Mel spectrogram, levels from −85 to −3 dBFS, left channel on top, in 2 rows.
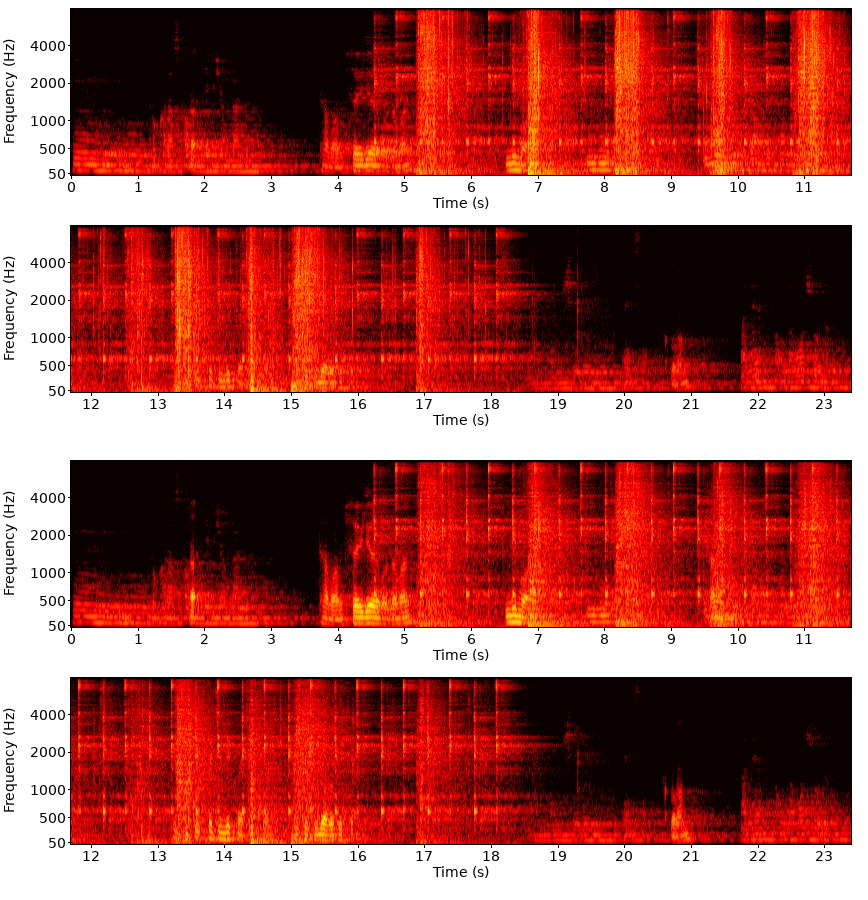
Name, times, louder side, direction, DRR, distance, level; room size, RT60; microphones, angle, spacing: voice 1, 0.0-2.7 5.3-5.7 7.7-8.2 9.5-9.9 10.2-11.5 18.5-20.4 21.7-23.1, left 1 dB, 25° left, -4 dB, 1.9 m, -47 dB
voice 2, 3.7-5.2 6.5-6.9 9.6-10.0 13.2-16.1 20.7-21.0, right 6 dB, 80° right, 8 dB, 0.4 m, -37 dB
sound 1, 4.4-9.5 9.7-9.8 10.1-10.2 10.4-10.5 10.8-10.9 11.1-11.2 11.5-12.6 12.8-13.3 13.6-14.3 14.6-15.0 15.3-15.7 16.0-16.1 16.3-16.8 17.0-18.2, right 4 dB, 40° right, 1.4 m, -37 dB
Crumpling crinkling, 5.2-6.2 6.5-7.7 8.1-9.0 9.4-10.0 10.8-11.6 11.9-15.9 16.5-16.6 16.9-17.9 18.2-18.3 19.3-19.5, left 7 dB, 70° left, 0.6 m, -32 dB
15.5 x 13.5 x 2.9 m, 2.5 s
head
